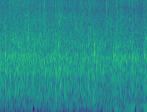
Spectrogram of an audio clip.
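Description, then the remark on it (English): An audience at the Godspeak ministry claps steadily in celebration, a dense, continuous wash of many hands applauding at a fairly loud, even level with no voices standing out. “So, amen. Clap.”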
